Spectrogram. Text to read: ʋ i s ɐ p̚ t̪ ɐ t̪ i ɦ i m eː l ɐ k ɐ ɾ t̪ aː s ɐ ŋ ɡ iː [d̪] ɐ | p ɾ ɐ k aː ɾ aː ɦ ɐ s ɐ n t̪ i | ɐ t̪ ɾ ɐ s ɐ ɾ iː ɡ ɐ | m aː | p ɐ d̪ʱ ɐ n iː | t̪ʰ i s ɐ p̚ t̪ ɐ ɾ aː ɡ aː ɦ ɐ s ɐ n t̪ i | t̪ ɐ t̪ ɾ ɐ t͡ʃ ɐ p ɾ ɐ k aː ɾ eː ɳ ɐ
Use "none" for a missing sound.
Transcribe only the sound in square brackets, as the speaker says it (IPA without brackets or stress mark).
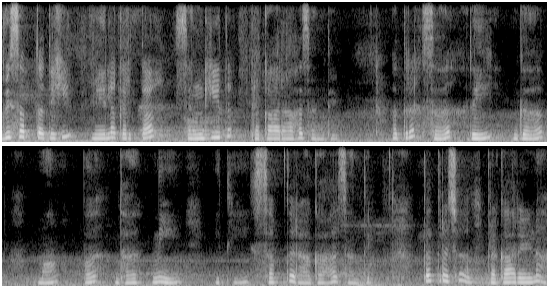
t̪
